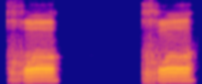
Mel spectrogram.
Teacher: This is a heavy letter, and it's from the top of the throat.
